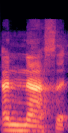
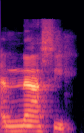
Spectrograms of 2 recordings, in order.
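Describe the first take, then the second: First: The word ends in an a vowel. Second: The word ends in an i vowel. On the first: The speaker calls it right. "Why is it an-nasa?" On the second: The speaker calls it wrong. "it's not an-nasi"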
